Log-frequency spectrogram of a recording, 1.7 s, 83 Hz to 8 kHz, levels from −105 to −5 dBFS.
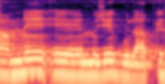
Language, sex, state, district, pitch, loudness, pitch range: Hindi, male, Chhattisgarh, Rajnandgaon, 145 Hz, -12 LUFS, 135-145 Hz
